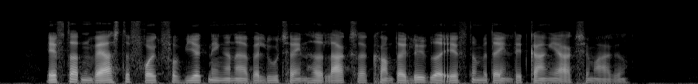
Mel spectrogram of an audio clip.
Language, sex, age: Danish, male, 25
